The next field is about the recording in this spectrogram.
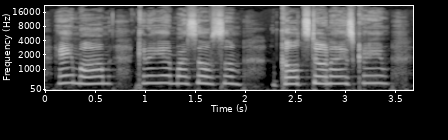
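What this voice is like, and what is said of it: High cracking child's voice. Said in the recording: “Why did your voice like crack really high on that? ... 10-year-old”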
